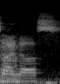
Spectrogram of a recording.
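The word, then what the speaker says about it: Eidos: idos idos yeah idos idos idos idos it's idos okay yeah I pronounce all sorts of things incorrectly I'm sorry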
